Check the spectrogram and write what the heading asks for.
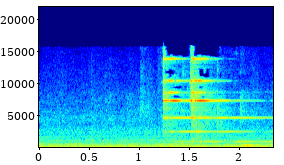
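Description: Small bell, such as a debate timekeeper's desk bell, struck twice in quick succession a little over a second in, its clear ringing tone carrying on over a steady low room hum.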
